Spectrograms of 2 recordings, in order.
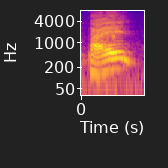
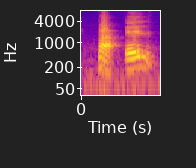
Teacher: il y a une rupture, un coup de glotte, comme on dit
